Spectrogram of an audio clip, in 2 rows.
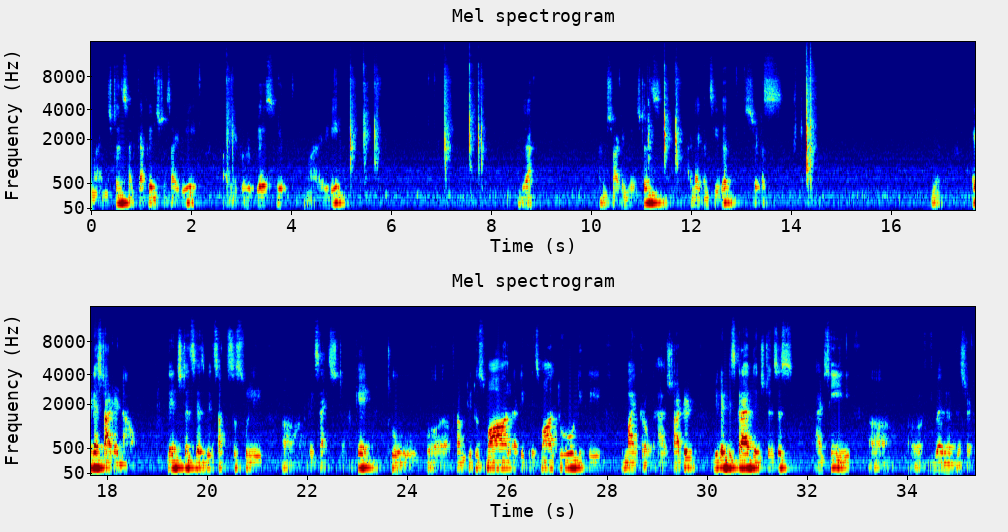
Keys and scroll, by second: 2.7 Delete, 5.3 ctrl+c, 7.5 ctrl+v, 11.3 ctrl+c, 14.2 Return.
